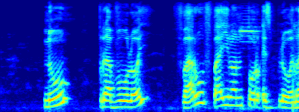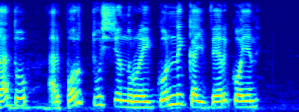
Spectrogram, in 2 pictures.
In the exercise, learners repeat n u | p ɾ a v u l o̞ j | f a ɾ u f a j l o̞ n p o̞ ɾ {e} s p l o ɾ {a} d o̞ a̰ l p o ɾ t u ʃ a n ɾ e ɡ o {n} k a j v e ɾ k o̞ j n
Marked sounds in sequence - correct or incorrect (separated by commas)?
correct, correct, correct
